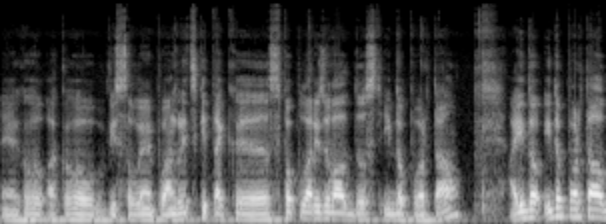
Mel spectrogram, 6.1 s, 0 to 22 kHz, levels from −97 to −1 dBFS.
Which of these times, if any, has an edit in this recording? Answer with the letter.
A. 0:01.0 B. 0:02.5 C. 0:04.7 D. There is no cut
C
